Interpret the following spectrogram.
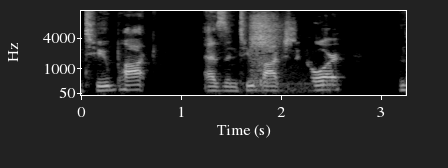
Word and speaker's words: Tupac: to pronounce it by his name is two pack or something like that I'm like you mean Tupac as in Tupac's decor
